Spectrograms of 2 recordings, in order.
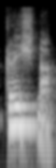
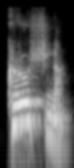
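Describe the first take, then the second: First: The first syllable sounds like 'kri'. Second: The first syllable sounds like 'kru'. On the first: The speaker calls it wrong. "It is not Krishna. Kri nahi hai" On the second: The speaker calls it right. "In between Kru, then half Murdhanya Sha"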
